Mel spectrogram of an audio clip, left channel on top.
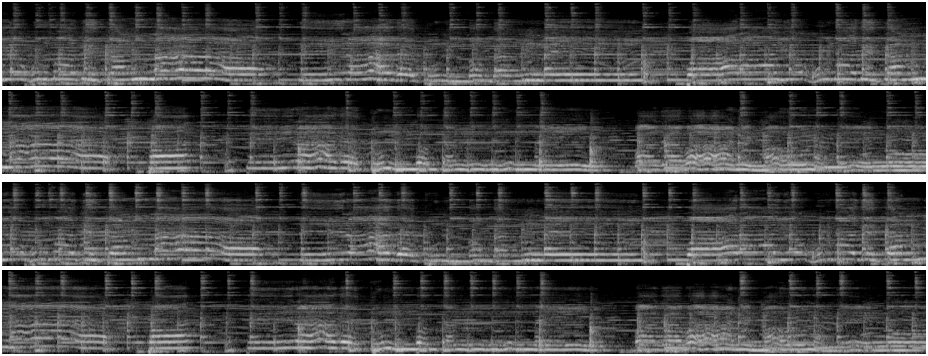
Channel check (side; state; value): both; normal; correlation 0.32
